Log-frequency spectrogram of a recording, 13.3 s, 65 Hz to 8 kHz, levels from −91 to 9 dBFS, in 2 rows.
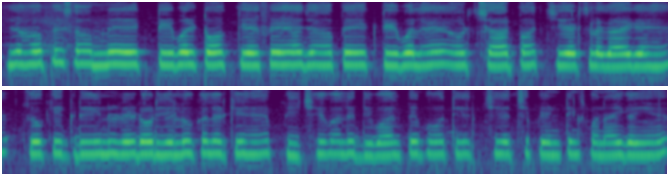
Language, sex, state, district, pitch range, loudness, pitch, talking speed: Hindi, male, Bihar, Muzaffarpur, 205-225 Hz, -25 LUFS, 215 Hz, 185 wpm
